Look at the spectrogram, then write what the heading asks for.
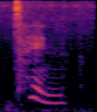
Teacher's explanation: the puff of air at the beginning of tin makes the paper move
